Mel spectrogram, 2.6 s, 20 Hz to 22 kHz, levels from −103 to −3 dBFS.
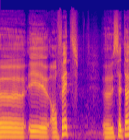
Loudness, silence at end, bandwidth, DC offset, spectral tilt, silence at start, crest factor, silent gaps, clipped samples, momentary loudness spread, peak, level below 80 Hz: -22 LUFS; 0 s; 16.5 kHz; under 0.1%; -4.5 dB/octave; 0 s; 18 dB; none; under 0.1%; 12 LU; -4 dBFS; -64 dBFS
